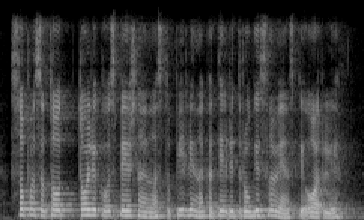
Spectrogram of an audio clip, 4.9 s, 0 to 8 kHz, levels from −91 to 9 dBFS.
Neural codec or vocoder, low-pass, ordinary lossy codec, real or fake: none; 7.2 kHz; Opus, 64 kbps; real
